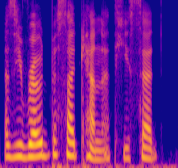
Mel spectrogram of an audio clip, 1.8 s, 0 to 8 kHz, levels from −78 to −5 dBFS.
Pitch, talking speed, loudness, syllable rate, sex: 205 Hz, 235 wpm, -19 LUFS, 6.4 syllables/s, female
